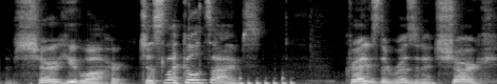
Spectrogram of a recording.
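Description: A man hosting a gameplay video, reading a dating-sim script aloud with lively, chuckling reads of the lines. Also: fairly high pitch, slow pace, noisy background. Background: game music.

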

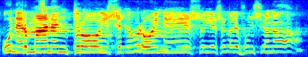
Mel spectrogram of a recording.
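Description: A motivational speaker at a conference delivers a theatrical, emphatic talk, repeating phrases and acting out little scenes with big pitch swings for his characters. His own voice shows little pitch movement, though, and is bright and forceful at a normal speed.

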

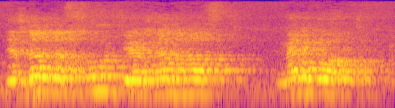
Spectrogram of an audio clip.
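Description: A man's voice: high voice, little pitch movement, darkish tone, a little hiss or hum. Dutch man lecturing in an echoey hall. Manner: rhetorical questions to students, restarts and halting phrases. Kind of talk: university lecture. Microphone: far camera. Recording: echoey hall recorded from far off.

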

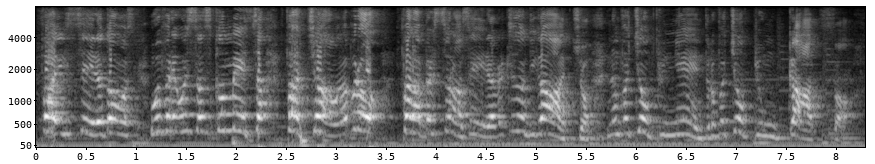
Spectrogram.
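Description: A man chatting over an online game, excitable and switching between soft talk and shouting. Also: very high-pitched, brisk, hardly any pauses, soft background music. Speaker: gamer and video host.

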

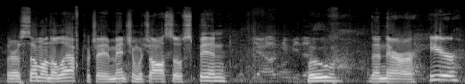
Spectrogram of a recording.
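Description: A man hosting a casual talk outdoors at a shooting range, walking through a course in a quick, animated way. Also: a little high. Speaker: host. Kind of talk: casual range chat and stage walkthrough.

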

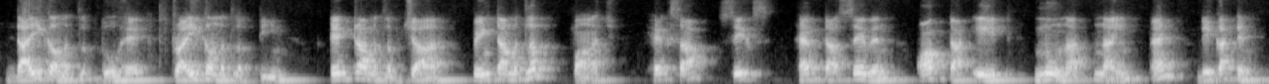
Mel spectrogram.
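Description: A man lectures a class from the board, unhurried and a little high-pitched. He drills terms and keeps checking that his students follow. The room around him echoes noticeably. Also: animated, dull audio. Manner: drills terms, often asks "clear?" and "okay?". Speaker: teacher.

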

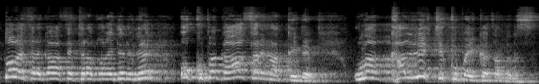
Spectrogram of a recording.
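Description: A man hosting a live stream, ranting heatedly at his chat and often shouting. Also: very high-pitched, lively intonation, fast, echoey room. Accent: Turkish. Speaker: livestream host. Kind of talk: angry live-stream rant.

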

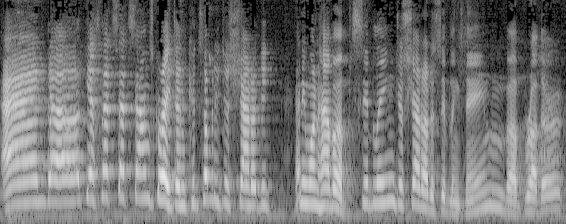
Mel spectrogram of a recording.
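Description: Soft music plays behind a middle-aged host whose very high voice keeps a measured pace. Fronting a live improvised radio show on a theater stage, he uses the theatrical, courteous, somewhat hesitant patter of an old-time announcer, recorded in dull, lo-fi stage sound.

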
